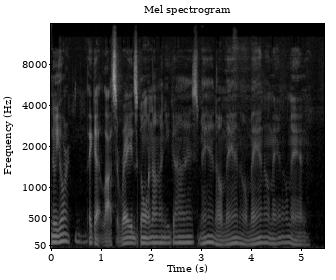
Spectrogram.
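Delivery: half-whispered under the breath, very quiet. Speaking to the others on the show, half-whispering. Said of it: "Sounds like you're whispering".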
